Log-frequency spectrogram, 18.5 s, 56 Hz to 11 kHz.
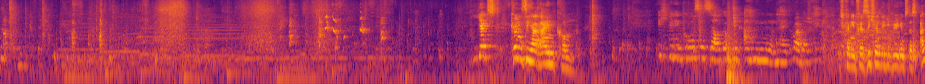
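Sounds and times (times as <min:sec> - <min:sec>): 
laughter: 0:00.0 - 0:08.4, 0:16.2 - 0:18.5
rustling: 0:00.0 - 0:13.1
low noise: 0:00.0 - 0:18.5
sick dog barking and whimpering: 0:05.6 - 0:08.4
speech: 0:09.6 - 0:11.6, 0:14.2 - 0:18.5.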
